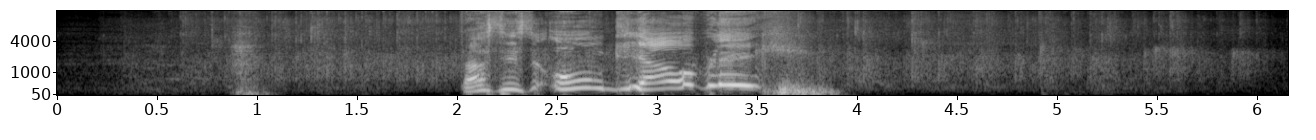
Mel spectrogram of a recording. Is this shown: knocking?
no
